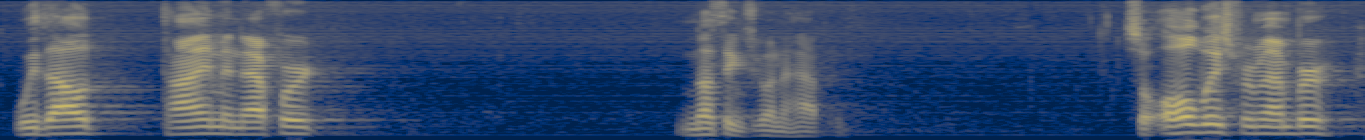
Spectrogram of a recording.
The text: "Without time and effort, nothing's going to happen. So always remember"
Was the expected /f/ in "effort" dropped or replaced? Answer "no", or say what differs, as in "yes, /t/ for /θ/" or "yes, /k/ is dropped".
no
